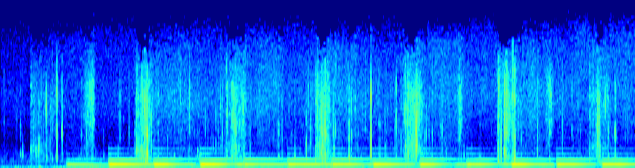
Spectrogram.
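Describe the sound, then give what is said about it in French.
Footsteps walk at the edge of a city in a steady, regular rhythm of many soft, faint steps. A constant thin tone runs alongside them. “je marche aux confins de la ville, je respire, marche, respire, marche”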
